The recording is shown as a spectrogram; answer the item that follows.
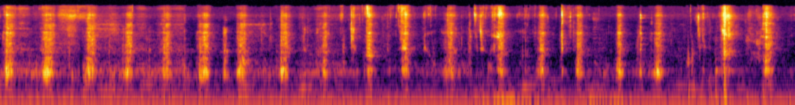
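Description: Close-up mouth sounds of a person chewing a crisp raw white vegetable slice, with short crunches about two a second and a few louder ones near the end.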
